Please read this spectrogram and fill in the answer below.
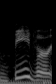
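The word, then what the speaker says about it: Biewer: Though its name is pronounced like that critter that builds dams, a beaver is actually a breed of what?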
